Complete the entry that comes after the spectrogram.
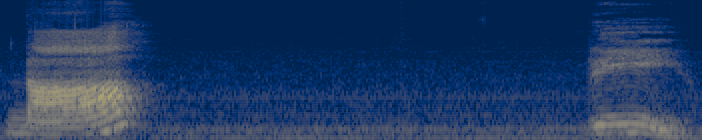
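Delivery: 나 리 as open na, long silence, then ri; two separate syllables, L only starting 리; deliberate pause. Shown as a demonstration. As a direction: stretch 나, wait, then 리. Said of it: "that deliberate pause I'm doing".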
